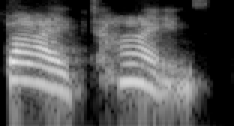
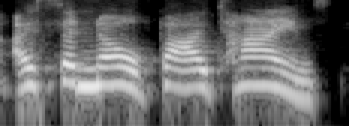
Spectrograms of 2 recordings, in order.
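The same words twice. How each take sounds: First: "five times" repeated much higher, with a push on "five"; higher emphatic repeat. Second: "five times" slow and weighty, each word pressed; emphatic and slow. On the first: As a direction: repeat "five times" high, as if you still can't believe it. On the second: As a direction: let "five times" land slowly and heavily to convince the team. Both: Real, not acted. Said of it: "that's why I always tell my team".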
